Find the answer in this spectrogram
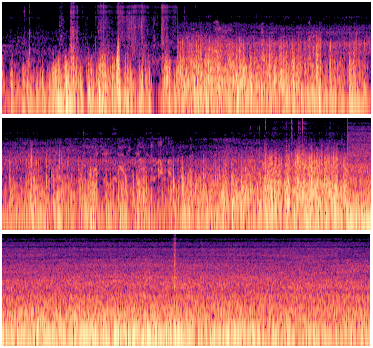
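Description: Wind buffeting the microphone outdoors, with scattered knocks and indistinct voices. About two-thirds of the way through, this cuts to the steady low rumble of a car driving, heard from inside the cab.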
